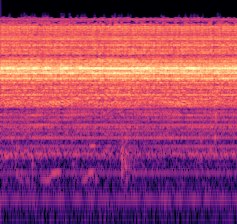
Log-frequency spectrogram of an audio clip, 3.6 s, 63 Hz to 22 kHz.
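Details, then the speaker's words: Older E/One grinder pump alarm panel under annual test: continuous high-pitched steady buzz, left running about 2 minutes to measure pump-down time until water drops below alarm level; high-water alarm working properly. "I'm just going to let it run until the light goes up, just so we'll get a measure of what your pump down time was on the video. It should run for about 2 minutes."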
